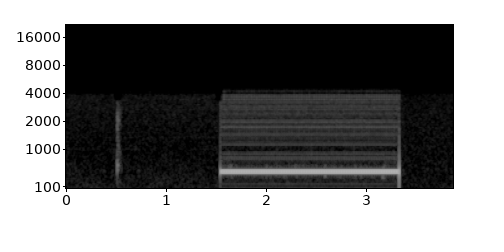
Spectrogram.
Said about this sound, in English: All right, let me give him a call. So y'all bear with the ringing, and hopefully we'll get him on here soon enough.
